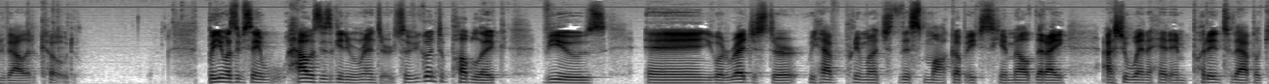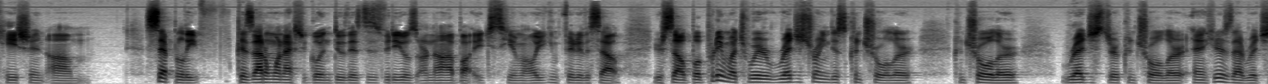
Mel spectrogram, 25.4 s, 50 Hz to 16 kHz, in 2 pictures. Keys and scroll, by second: 1.9 super+Tab.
